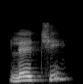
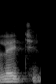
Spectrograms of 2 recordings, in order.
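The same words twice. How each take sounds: First: The word ends with an 'i' sound. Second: The word ends with an 'e' sound.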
